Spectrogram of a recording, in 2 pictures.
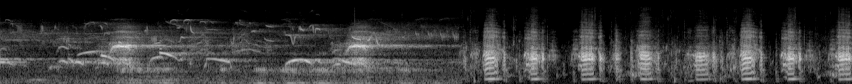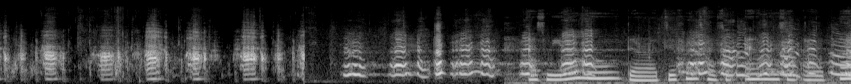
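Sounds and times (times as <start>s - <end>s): ducks quacking: 1.1s - 11.6s, 12.2s - 17.0s.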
